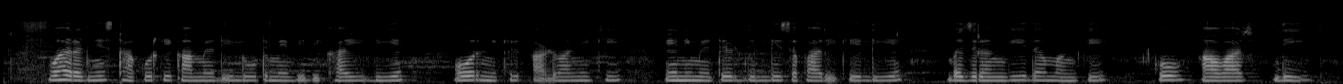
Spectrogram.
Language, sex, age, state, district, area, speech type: Hindi, female, 45-60, Madhya Pradesh, Ujjain, rural, read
